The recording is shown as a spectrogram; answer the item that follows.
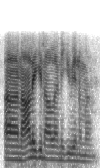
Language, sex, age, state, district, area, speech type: Tamil, male, 60+, Tamil Nadu, Tiruvarur, urban, conversation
